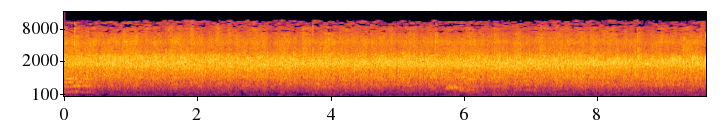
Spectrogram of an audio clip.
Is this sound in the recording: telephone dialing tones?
no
